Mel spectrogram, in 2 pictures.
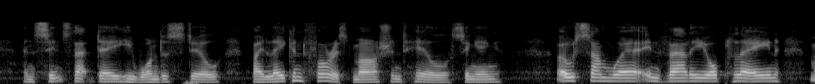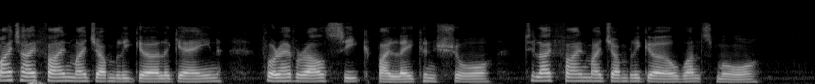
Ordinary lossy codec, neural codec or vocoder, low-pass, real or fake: Opus, 32 kbps; none; 7.2 kHz; real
